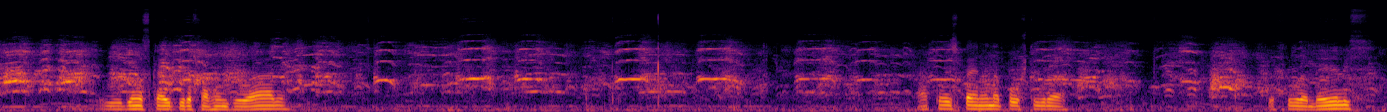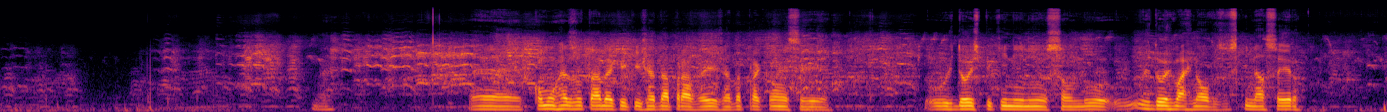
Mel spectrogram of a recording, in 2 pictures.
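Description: Geese honk loudly in repeated bursts, outdoors.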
